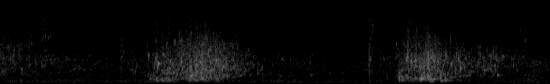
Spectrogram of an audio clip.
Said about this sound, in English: And then she picked up the oars, pushed off the shore, and began to row.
